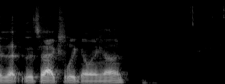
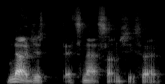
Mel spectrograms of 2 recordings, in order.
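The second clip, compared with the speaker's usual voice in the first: ordinary talk, nothing marked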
